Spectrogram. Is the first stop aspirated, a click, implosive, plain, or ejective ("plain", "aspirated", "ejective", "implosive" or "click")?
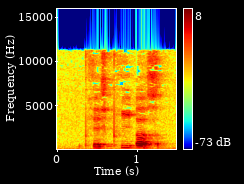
aspirated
